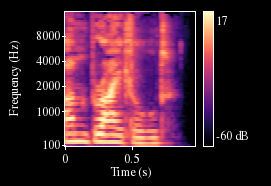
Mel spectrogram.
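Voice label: "unbridled", British English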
